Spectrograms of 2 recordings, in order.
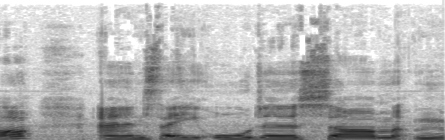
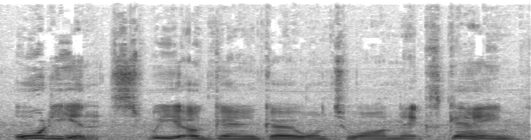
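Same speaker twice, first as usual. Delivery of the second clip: usual speaking voice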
